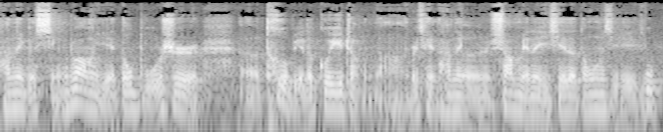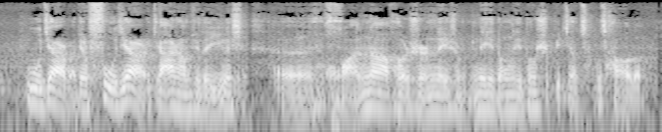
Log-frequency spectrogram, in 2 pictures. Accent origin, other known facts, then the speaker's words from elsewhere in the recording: China; 我们中国人来讲呢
